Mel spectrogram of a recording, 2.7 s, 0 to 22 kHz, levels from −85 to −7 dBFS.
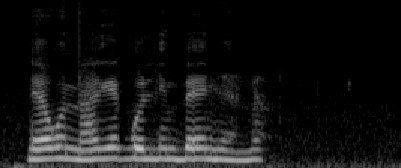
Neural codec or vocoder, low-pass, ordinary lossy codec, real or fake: codec, 44.1 kHz, 7.8 kbps, Pupu-Codec; none; none; fake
